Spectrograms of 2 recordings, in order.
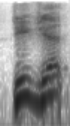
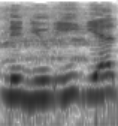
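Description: First: The words are squeezed into one short syllable. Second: Each of the four words is said separately. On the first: "it started with J-E-E-T" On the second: "I mean"

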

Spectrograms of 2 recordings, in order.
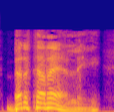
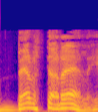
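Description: First: The name is said in an Italian accent. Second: The name is said in a plain accent.

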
